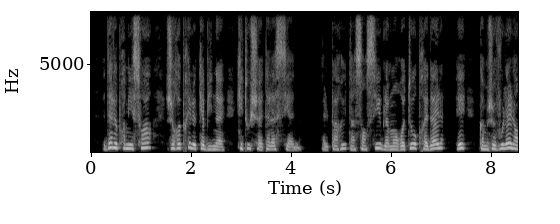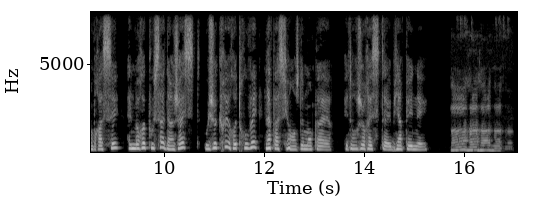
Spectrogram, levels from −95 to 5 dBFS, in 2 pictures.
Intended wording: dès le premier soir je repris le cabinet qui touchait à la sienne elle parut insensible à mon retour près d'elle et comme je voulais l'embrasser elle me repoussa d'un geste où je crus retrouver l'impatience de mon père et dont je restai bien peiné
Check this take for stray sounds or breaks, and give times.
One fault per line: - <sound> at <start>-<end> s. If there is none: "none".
- laugh at 15.7-17.0 s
